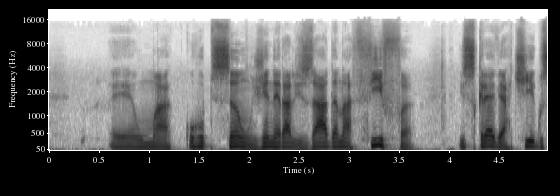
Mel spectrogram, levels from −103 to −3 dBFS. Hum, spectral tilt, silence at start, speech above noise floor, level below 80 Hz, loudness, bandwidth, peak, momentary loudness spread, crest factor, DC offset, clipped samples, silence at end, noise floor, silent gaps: none; -4.5 dB/octave; 0.6 s; 30 dB; -42 dBFS; -20 LUFS; 16 kHz; -2 dBFS; 9 LU; 18 dB; under 0.1%; under 0.1%; 0 s; -49 dBFS; none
